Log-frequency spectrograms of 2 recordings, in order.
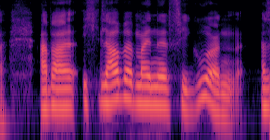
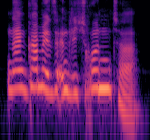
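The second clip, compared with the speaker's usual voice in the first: higher, bright calling out of the beaver; cheerful call; 10 semitones higher than usual. Acted. Beaver calls the butterfly down from the branch, perky higher call. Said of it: "Der Biber sagt ganz munter".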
